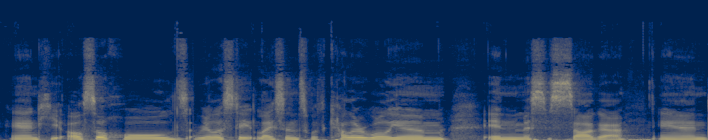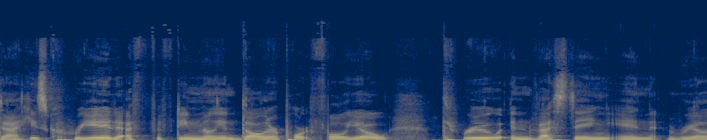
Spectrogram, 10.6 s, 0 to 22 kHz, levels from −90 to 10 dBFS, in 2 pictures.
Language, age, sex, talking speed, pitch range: English, 20-39, female, 140 wpm, 175-200 Hz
